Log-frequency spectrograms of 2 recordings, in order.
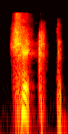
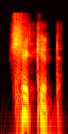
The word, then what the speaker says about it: checked: this word is pronounced checked check checked okay it's it it's it's not chicken you said chicken which is which is a different word this one is pronounced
